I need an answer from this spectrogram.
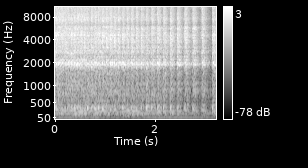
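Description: A spinning prize wheel ticks rapidly, its many clicks gradually spacing out and slowing as it winds down, over a steady background hiss.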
